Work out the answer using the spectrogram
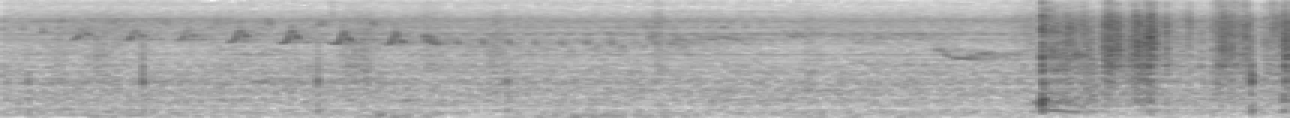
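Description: A songbird calling in the trees: a quick run of short rising chirps, about five a second, for the first couple of seconds. This is over a steady outdoor background. A short, louder noise comes about four seconds in.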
